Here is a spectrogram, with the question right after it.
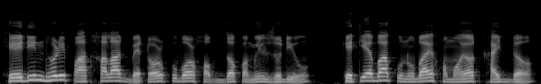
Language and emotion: Assamese, neutral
